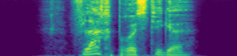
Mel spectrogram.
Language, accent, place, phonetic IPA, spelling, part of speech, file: German, Germany, Berlin, [ˈflaxˌbʁʏstɪɡə], flachbrüstige, adjective, De-flachbrüstige.ogg
- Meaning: inflection of flachbrüstig: 1. strong/mixed nominative/accusative feminine singular 2. strong nominative/accusative plural 3. weak nominative all-gender singular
